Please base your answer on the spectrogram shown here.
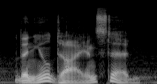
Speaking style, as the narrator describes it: I said simply, my voice cold as ice

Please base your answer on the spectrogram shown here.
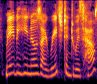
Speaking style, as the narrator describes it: Sammy said

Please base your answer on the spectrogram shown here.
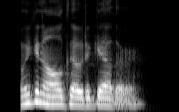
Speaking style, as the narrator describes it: he said sullenly

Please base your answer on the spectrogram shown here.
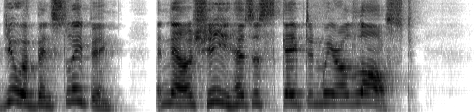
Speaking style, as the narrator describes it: cried

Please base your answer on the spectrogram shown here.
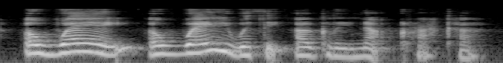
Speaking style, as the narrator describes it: the princess cried

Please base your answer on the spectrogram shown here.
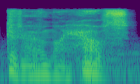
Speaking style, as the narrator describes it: I just growled

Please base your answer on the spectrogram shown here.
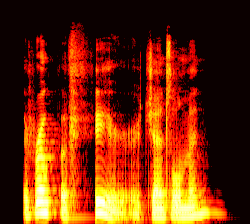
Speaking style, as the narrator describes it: he said quietly

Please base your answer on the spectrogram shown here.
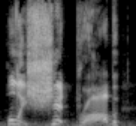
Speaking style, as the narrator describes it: Kevin yelled

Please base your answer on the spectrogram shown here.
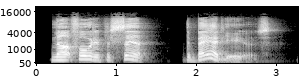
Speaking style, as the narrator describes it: replied the Virginian

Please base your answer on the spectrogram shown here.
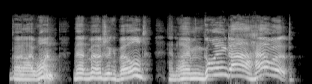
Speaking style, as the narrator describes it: roared the Gnome King

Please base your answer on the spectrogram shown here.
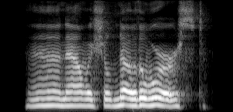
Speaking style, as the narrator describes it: growled and shivered the afraid ones

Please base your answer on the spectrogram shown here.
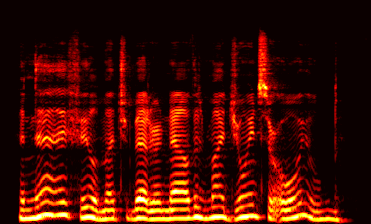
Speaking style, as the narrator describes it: returned the Tin Woodman with a sigh of pleasure

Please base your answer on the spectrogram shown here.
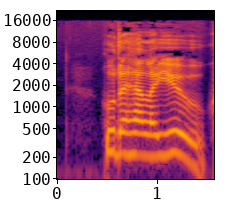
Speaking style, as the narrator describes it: cried Lucia

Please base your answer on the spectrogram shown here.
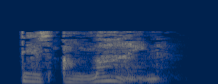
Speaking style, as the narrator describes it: Sylvia said angrily in Koo

